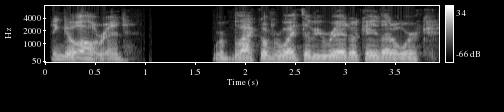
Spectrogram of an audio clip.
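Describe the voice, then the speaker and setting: A man's voice: medium pitch, normal speed, creaky, highs cut off. A man streaming a sports video game, mixing casual chat to viewers with play-by-play commentary and repeating himself as he goes.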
